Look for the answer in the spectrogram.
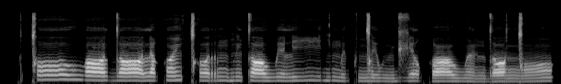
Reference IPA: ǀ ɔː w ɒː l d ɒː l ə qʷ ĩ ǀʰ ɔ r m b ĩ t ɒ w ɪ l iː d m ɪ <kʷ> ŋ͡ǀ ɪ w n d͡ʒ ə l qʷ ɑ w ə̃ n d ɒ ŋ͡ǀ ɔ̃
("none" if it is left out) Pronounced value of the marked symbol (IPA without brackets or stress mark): kʷ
